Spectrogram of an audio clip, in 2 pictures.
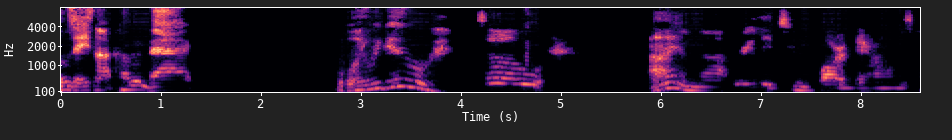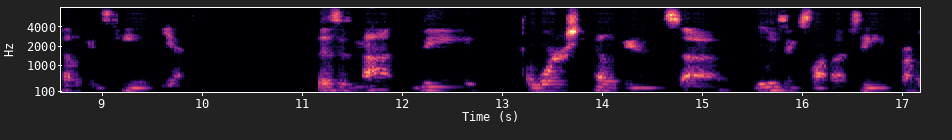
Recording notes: We experienced some technical difficulties during recording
